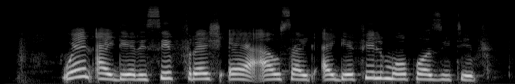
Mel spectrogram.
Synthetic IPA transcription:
wʔɛ̃nʔajdeɹisiv̥fɹɛʃɛʔa̰wtsaɪdajdefilmɔpʰɔzitʰiv̥

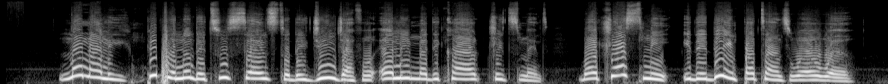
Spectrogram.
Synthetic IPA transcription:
nɔmalipipl̩nodetʰusɛ̃nstoded͡ʒĩnd͡ʒafɔʔɛlimɛdikʰaltɹitmɛ̃nt | bɔtɹʌstmiidediĩmpɔtãntwɛlwɛl

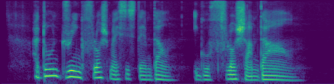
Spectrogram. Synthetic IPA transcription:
aɪdõndɹĩŋkflɔʃmaɪsistɛ̃mdãʊ̃n | iɡoflɔʃãmdãn

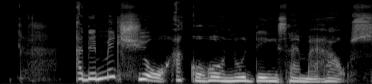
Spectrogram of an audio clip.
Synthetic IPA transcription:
ademekʃuakɔɦɔlnodeĩnsaɪd̚maɦaʊs

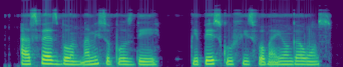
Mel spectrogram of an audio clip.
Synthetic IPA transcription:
asfɛsbɔ̃nːamisopozde | ɡ̥epeskulfisfɔma̰ɪjɔ̃ŋɡawɔ̃ns

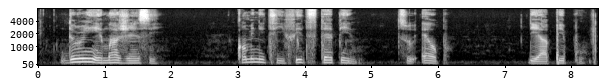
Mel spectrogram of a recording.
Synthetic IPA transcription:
duɹĩnɛmad͡ʒɛ̃nsi | kʰɔmjũnitʰifitstʰɛpĩn | tʰuhɛlp | dɛapipʰo

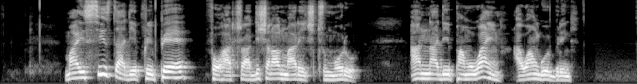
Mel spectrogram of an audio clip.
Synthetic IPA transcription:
maɪsistadepɹipɛ | fɔhatʰɹadiʃɔnalmaɹed͡ʒtʰumɔɾo | ãnːadepãmwãɪna̰wãŋɡobɾĩŋɡ

